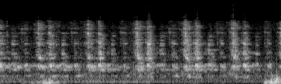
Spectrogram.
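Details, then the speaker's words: LG inverter washing machine, drum at top spin speed: rasping scrape in bursts about twice a second; motor and gearbox seem fine and no foreign object was seen, so something inside the drum is suspected. "Saya tak ada nampak benda-benda asing pun. So saya sha ada something wrong kat dalam drum ni."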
